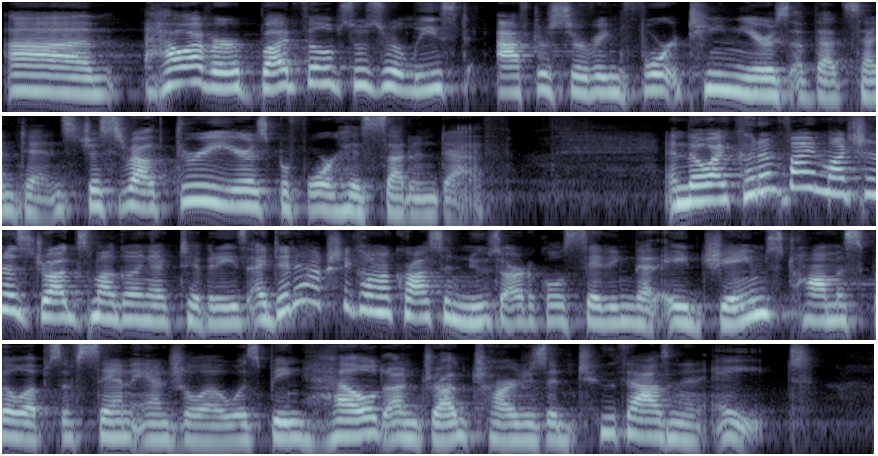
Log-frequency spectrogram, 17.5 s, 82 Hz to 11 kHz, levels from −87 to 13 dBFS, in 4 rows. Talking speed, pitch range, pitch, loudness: 195 wpm, 175-245 Hz, 200 Hz, -18 LUFS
